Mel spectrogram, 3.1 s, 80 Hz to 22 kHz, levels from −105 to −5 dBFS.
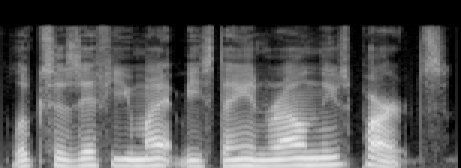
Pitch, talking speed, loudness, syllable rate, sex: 150 Hz, 195 wpm, -19 LUFS, 3.8 syllables/s, male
